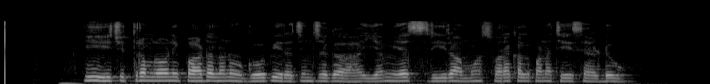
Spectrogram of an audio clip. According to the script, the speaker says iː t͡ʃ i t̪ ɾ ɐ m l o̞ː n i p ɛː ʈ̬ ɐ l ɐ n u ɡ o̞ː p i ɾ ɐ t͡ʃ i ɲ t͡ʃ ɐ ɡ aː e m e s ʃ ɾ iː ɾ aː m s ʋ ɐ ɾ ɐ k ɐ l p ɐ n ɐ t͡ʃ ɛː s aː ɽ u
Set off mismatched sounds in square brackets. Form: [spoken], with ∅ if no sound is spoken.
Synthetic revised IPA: iː t͡ʃ i t̪ ɾ ɐ m l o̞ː n i p [aː] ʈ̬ ɐ l ɐ n u ɡ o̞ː p i ɾ ɐ t͡ʃ i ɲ t͡ʃ ɐ ɡ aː e m e s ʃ ɾ iː ɾ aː m s ʋ ɐ ɾ ɐ k ɐ l p ɐ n ɐ t͡ʃ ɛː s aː ɽ u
